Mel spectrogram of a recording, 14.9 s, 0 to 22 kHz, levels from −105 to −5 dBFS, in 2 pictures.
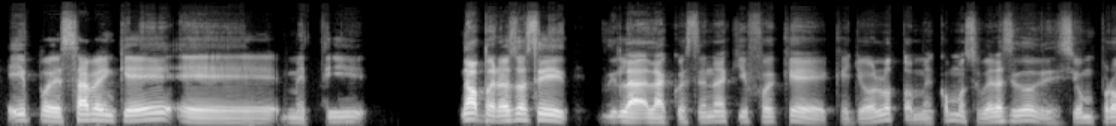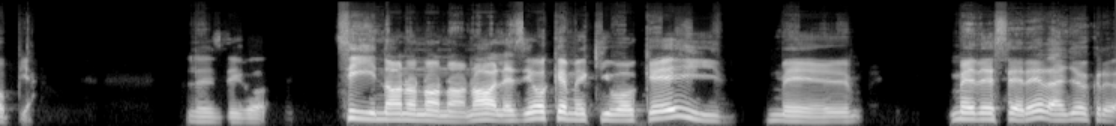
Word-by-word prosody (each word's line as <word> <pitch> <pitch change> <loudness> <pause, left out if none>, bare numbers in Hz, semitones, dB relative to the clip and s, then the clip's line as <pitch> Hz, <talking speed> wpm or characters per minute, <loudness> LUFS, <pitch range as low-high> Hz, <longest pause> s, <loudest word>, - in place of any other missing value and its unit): y 145 - -4
pues, 125 -5 -2
¿saben 145 -2 +2
qué? 145 +6 0
Eh, 95 -2 -5
metí" 110 +3 -11 0.6
no, - - +6
pero 125 - +2
eso 150 +3 0
sí, 140 -5 0 0.2
la 115 -3 +2
la 100 0 +1
cuestión 110 +3 -11
aquí 120 -1 -8
fue 110 0 -10
que - - -5
que - - -18
yo - - -8
lo - - -6
tomé 90 +3 -14
como 125 0 -12
si 100 - -14
hubiera 110 +4 -2
sido 130 +2 -6
decisión 105 +3 -12
propia. 110 +2 -9 1.0
Les 110 -3 -10
digo 100 -2 -8 0.4
sí, 175 -4 +2
no, 155 -1 +5
no, 150 - +3
no, 135 -2 +5
no. 115 -2 +1
No, 145 +4 +7
les 135 0 +1
digo 175 +3 +5
que 180 - +6
me 150 -2 -1
equivoqué 150 - +2
y 135 - -5 0.3
me 115 -3 -3 0.6
me 160 +2 +3
desheredan, 160 -1 +2
yo 160 -1 -3
creo. 140 -2 -7
130 Hz, 180 wpm, -21 LUFS, 110-150 Hz, 1.0 s, No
